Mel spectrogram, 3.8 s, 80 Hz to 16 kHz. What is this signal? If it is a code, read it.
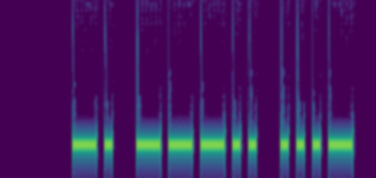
Morse code, heard as a keyed tone, about 15 wpm, 700 Hz. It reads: N8V
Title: USA Call Signs - 5 Characters - 8x Character Spacing - 15wpm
